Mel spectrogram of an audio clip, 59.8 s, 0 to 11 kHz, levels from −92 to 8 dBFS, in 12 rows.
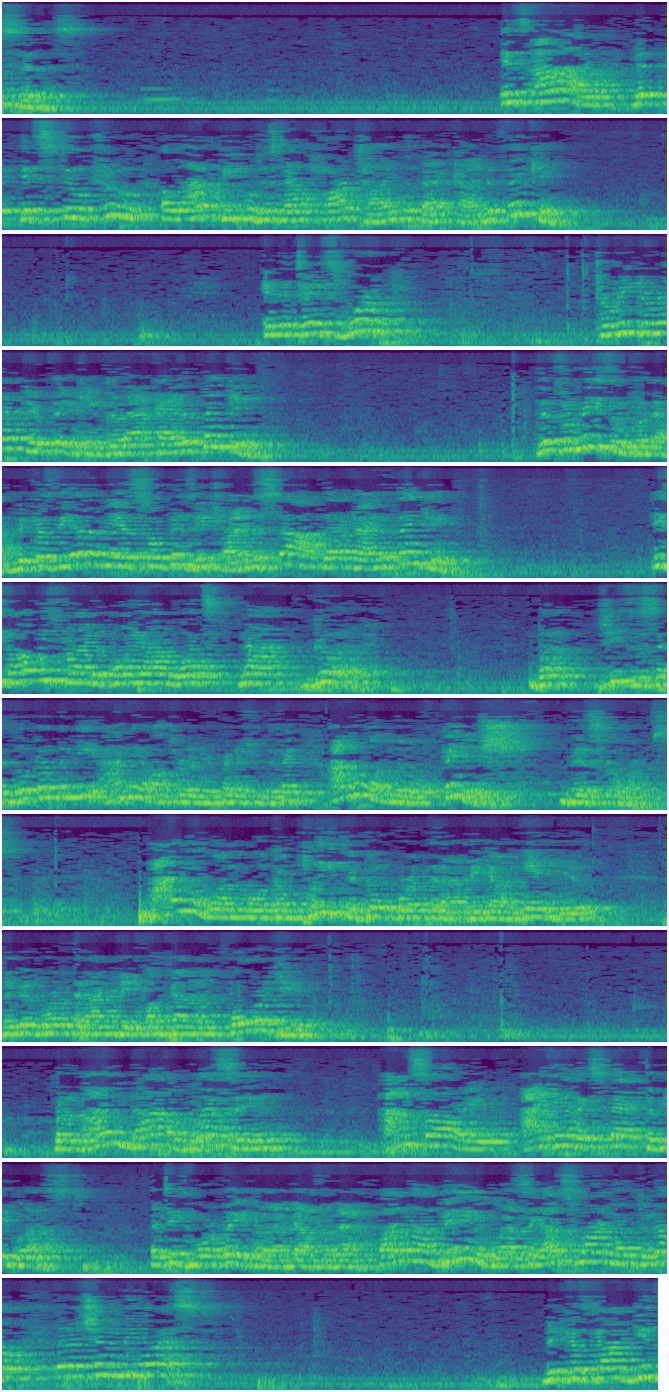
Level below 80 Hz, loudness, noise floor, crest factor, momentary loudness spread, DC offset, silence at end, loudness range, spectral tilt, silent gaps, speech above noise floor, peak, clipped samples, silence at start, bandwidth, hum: -38 dBFS; -14 LUFS; -38 dBFS; 14 dB; 17 LU; under 0.1%; 0 s; 6 LU; -6.5 dB/octave; none; 25 dB; 0 dBFS; under 0.1%; 0 s; 10.5 kHz; none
